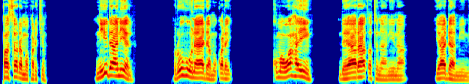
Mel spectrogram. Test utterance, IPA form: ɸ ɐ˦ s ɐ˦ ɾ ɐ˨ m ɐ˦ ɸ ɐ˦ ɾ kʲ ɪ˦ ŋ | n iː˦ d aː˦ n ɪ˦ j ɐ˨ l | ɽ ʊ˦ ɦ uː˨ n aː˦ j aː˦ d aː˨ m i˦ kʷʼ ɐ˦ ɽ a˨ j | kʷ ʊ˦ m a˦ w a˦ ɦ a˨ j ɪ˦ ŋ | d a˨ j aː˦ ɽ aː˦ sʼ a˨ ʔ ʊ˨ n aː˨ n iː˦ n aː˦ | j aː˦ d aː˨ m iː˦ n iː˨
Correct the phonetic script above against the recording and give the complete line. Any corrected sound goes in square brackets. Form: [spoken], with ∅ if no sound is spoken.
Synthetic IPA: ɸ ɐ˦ s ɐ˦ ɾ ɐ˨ m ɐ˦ ɸ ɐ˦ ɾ kʲ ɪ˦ ŋ | n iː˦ d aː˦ n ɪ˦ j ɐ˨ l | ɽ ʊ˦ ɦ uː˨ n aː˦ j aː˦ d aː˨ m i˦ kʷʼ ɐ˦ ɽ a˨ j | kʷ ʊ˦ m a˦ w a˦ ɦ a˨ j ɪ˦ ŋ | d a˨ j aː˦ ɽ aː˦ sʼ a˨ [t] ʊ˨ n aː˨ n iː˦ n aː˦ | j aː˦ d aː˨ m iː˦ n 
